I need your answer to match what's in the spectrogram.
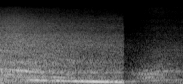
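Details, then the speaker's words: Warmed-up BMW M6 V10 revved after warm-up: smooth throaty rev climbing and dropping cleanly without misses, knocks or rattles, more like a refined Viper than a shrieking LFA; healthy engine. "it sounds more like a Viper like a refined Viper than say a Lexus LFA which screams like a banshee very high pitched or a Carrera GT so much more muscly and throatier that sounds so good"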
